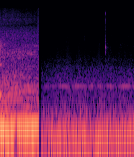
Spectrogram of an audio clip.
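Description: A man's voice holding a word, cut off abruptly about half a second in; then faint background noise, a low rumble with a thin steady hum and a couple of tiny ticks.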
